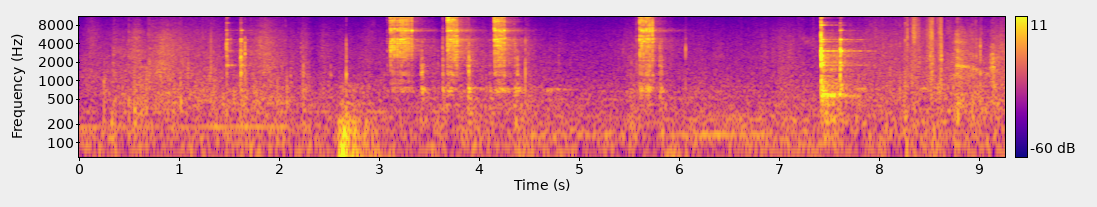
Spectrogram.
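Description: Ratchet wrench tightening the fill plug on the front differential: a handful of separate sharp metallic clicks and clinks, with a cluster about three to four seconds in and the loudest click a little past seven seconds.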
